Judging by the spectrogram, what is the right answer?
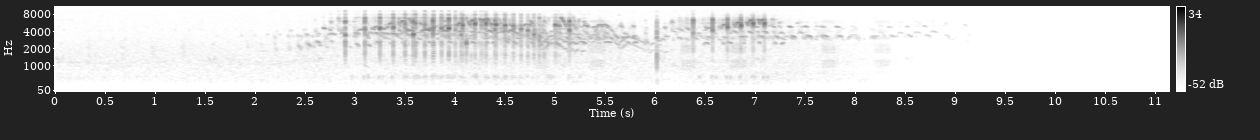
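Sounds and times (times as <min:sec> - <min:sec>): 
great snipe display song: 0:02.7 - 0:07.9.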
